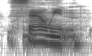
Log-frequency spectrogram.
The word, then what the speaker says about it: Samhain: So its roots trace back to the ancient Celtic festival of Samhain, it's pronounced, which marked the end of the harvest season and the beginning of winter.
